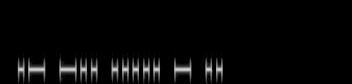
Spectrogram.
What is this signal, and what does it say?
Morse code, heard as a keyed tone, about 23 wpm, 700 Hz. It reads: AD5TI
